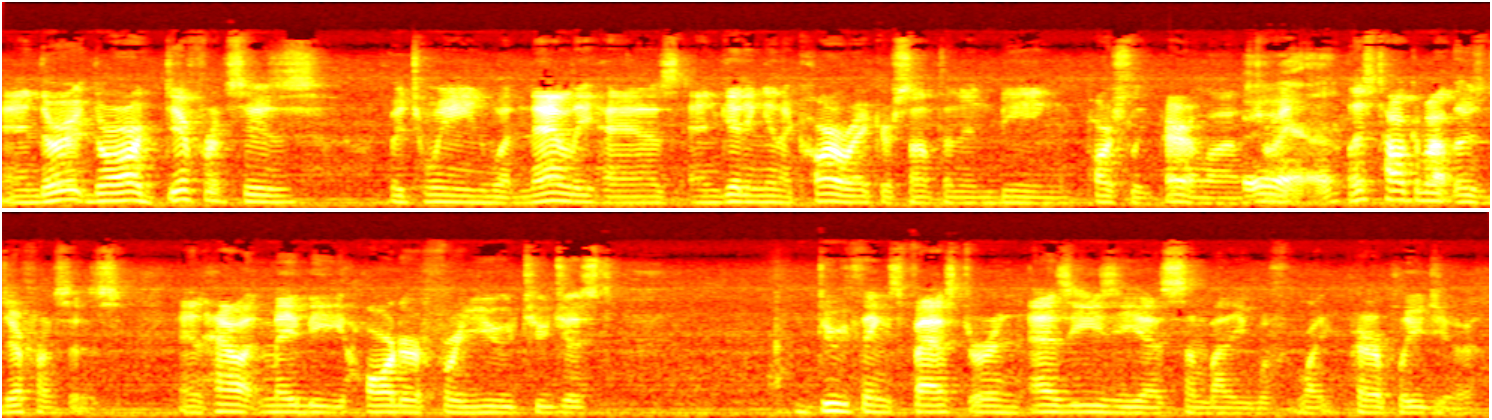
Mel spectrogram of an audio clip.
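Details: Adult man speaking; ordinary speech.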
